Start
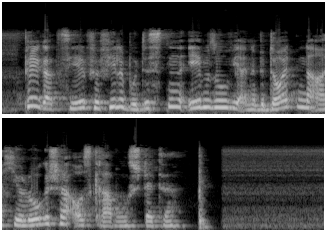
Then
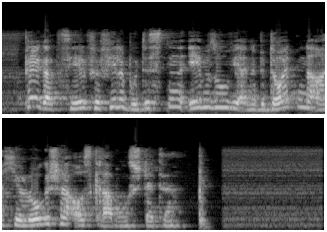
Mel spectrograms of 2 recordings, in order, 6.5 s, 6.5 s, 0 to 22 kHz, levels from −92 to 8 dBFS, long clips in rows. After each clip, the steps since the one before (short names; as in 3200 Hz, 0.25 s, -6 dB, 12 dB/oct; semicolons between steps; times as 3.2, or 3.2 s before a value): three-band isolator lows -12 dB, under 430 Hz, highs -12 dB, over 4700 Hz; comb 5 ms, depth 100%; gain +5 dB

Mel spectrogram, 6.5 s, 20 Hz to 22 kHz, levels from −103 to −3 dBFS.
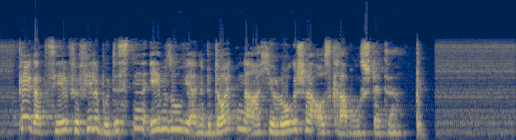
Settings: high shelf 3600 Hz +9 dB; gain -8 dB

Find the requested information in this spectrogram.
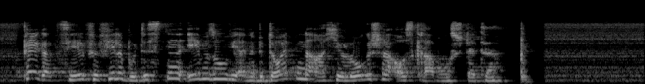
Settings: compressor 6:1, threshold -30 dBFS, peak gain reduction 14 dB; gain +3 dB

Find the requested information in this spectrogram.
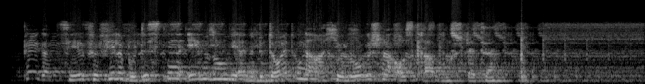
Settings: opening faded in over 0.99 s; in parallel at -5.5 dB: companded quantiser 4-bit; on the sum: echo with dull and thin repeats by turns 0.109 s, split 810 Hz, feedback 82%, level -10.5 dB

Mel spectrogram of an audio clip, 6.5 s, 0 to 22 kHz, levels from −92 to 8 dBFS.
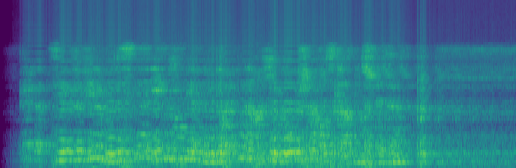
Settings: reverb RT60 0.40 s, pre-delay 27 ms, DRR -7 dB; in parallel at -3 dB: sample-rate reducer 1100 Hz, jitter 0%; on the sum: gain -2 dB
